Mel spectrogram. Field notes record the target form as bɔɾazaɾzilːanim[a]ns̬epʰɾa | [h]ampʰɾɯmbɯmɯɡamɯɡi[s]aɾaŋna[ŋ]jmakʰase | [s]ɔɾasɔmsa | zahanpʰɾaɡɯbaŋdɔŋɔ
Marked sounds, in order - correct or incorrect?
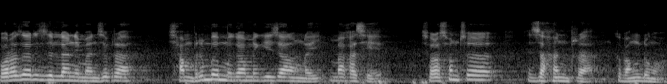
correct, incorrect: s, incorrect: z, incorrect: none, correct

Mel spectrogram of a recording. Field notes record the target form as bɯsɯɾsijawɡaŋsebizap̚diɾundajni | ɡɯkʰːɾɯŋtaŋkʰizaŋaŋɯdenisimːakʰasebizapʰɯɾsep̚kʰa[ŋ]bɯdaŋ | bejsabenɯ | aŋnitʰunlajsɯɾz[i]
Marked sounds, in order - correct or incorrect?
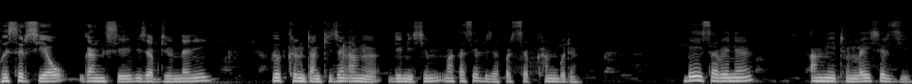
correct, correct

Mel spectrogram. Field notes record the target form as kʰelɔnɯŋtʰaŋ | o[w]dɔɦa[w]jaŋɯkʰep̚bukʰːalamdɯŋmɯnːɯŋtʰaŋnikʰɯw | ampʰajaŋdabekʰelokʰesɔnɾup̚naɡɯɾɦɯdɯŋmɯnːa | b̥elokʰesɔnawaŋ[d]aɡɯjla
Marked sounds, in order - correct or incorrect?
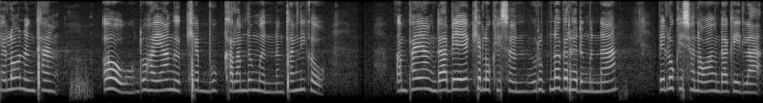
correct, incorrect: none, correct

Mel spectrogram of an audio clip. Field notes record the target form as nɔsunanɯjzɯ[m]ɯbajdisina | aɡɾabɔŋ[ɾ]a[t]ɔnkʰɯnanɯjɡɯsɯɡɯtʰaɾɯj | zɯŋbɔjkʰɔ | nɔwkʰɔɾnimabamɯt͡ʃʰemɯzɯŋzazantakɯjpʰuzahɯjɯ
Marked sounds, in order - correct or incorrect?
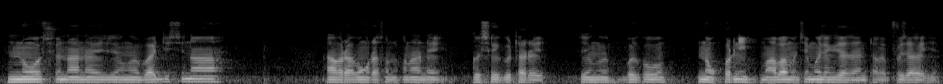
incorrect: ŋ, correct, incorrect: s

